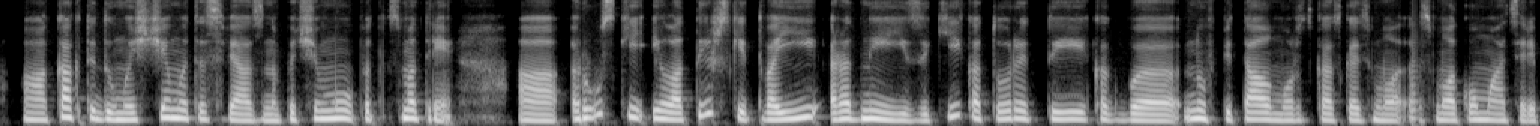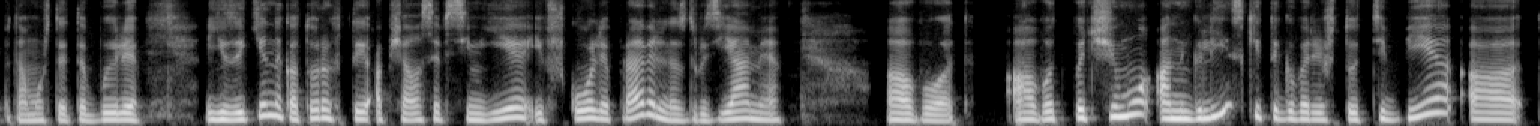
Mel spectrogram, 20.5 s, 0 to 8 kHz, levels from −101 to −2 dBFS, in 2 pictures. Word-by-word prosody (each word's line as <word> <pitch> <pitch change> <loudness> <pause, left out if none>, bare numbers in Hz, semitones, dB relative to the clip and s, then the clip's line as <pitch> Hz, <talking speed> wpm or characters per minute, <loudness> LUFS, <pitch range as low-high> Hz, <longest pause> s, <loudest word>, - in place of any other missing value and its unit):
А, 165 -1 0
как 225 +6 +2
ты 195 - +1
думаешь, 165 -2 +2
с - - -9
чем 210 +2 +4
это 180 -2 -2
связано? 150 -4 -1
Почему? 185 +6 +2
Пот 180 - -5
смотри, 200 -3 0 0.4
а, 145 -2 0
русский 215 +5 +1
и 195 -1 0
латышский- 180 - +1
твои 180 +7 +3
родные 180 -2 +4
языки, 145 - -4
которые 185 -4 -1
ты 175 -1 0
как 165 -4 -4
бы, 145 -3 +2
ну, 195 -1 +4
впитал, 170 -1 0
можно 150 -1 -3
ска 155 +1 -2
сказать, 150 0 -4
с 145 -2 -4
молоком 160 +1 0
матери, 150 -3 -3
потому 145 +2 -5
что 150 - -6
это 150 +1 -3
были 160 +2 +1 0.4
языки, 170 +7 +2
на 265 -2 +2
которых 195 +1 -1
ты 175 - 0
общался 165 0 -3
в - - -10
семье 175 +8 0
и 160 - -3
в - - -16
школе, 185 -2 +1
правильно? 195 - 0
С - - -8
друзьями. 160 +2 -1 0.7
А 160 -1 +2
вот. 145 -3 -2 0.3
А 170 - 0
вот 175 +1 0
почему 235 +8 +3
английский, 195 - +3
ты 200 - -3
говоришь, 170 -3 -1
что 165 - -3
тебе, 205 - -2
а, 165 -1 0
170 Hz, 170 wpm, -22 LUFS, 155-190 Hz, 0.7 s, чем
